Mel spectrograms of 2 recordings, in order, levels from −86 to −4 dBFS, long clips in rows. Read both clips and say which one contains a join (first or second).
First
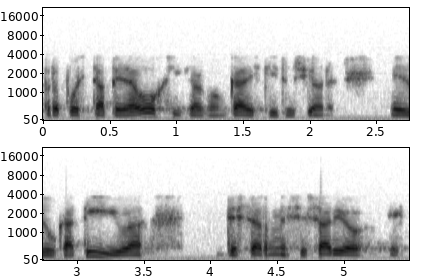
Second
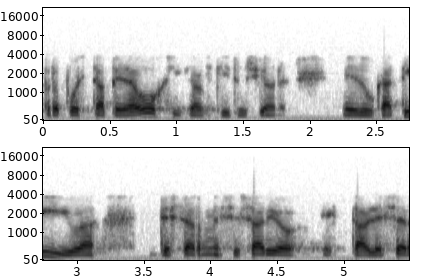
second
